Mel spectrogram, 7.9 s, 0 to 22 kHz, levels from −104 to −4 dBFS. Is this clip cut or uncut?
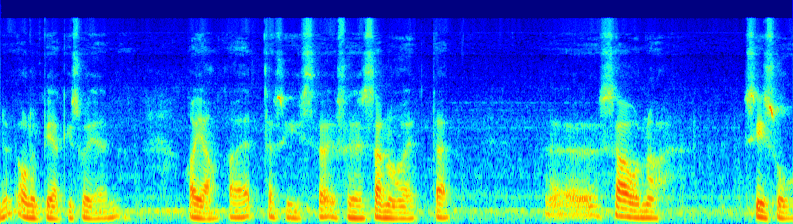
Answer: uncut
